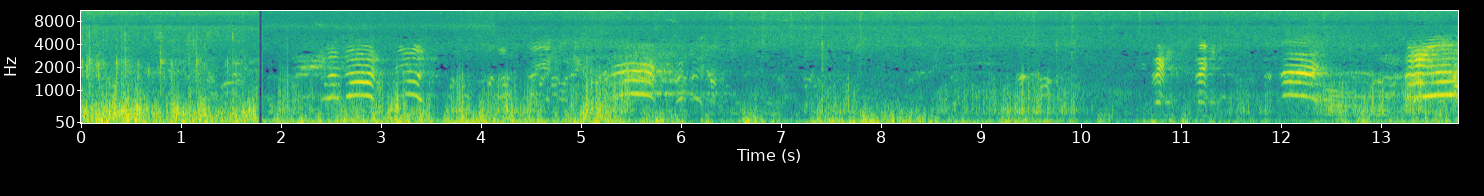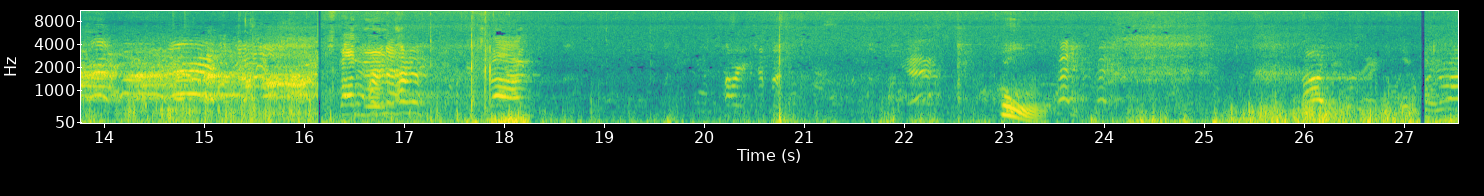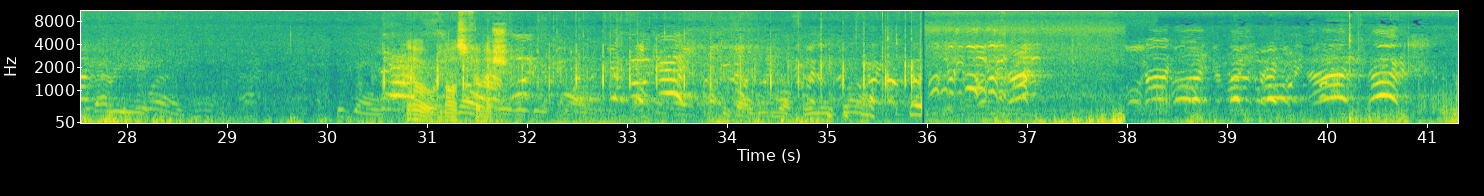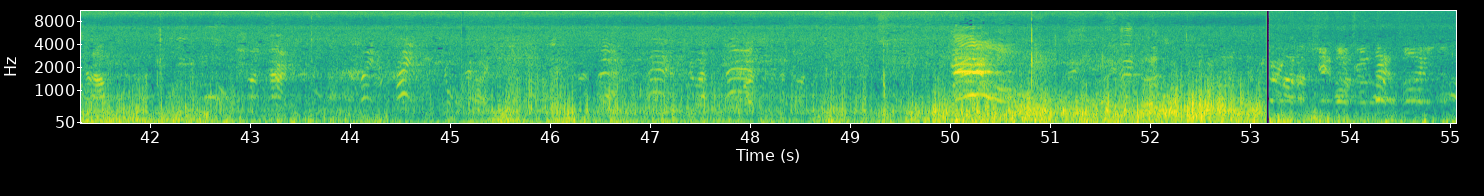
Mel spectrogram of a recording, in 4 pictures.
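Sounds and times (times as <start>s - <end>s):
people calling and talking: 0.0s - 55.0s
players shouting: 13.2s - 17.3s, 30.4s - 37.2s.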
